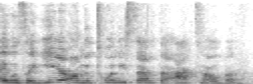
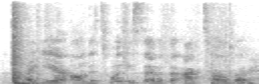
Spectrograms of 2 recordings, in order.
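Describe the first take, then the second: First: Excited first take. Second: Softer repeat. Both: Real, not acted.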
